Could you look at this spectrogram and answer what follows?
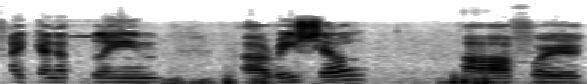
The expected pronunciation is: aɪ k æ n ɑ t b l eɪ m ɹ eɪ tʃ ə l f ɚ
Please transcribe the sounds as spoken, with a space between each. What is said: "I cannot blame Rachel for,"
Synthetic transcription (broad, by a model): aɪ k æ n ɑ t b l eɪ m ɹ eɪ ʃ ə l f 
